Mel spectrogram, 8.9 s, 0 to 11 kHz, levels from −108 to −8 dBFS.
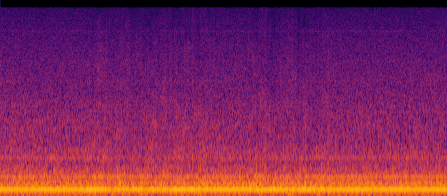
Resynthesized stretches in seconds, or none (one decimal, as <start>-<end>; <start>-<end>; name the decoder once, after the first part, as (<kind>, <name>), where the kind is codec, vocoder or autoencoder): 1.7-4.2 (codec, HILCodec); 5.0-6.6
